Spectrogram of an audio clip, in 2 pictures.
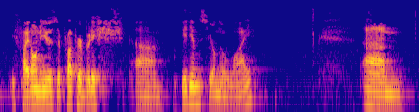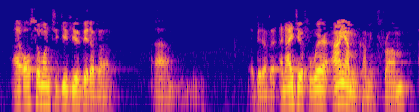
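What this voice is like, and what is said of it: Mixed continental and American accent. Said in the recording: “my accent, a weird mix of continental and American accent ... my American dialect”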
